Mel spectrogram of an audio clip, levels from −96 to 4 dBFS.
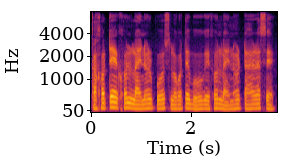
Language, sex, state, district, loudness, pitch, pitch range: Assamese, male, Assam, Kamrup Metropolitan, -19 LUFS, 125 Hz, 120-135 Hz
